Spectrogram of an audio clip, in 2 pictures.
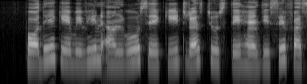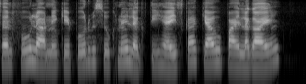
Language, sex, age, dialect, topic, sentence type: Magahi, female, 18-24, Western, agriculture, question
